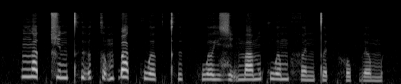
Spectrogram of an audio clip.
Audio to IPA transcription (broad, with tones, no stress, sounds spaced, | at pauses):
ŋ a˦˥ t̚ t͡ɕ ə˨˦ n t̪ʰ ɨ̰˧˥ ə̯ k ə̰˧˥ m ɓ a˦˥ k̚ h w əː˨˩ k̚ t̪ʰ ɨ˨˩ k̚ h w ə˨˩ j z ḭ˧˨ m a˨˦ m k w ə˧ m h ə˨˩ n t̪ ə˨˩ t̚ h o˨˩ p̚ l ə˨˩ m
